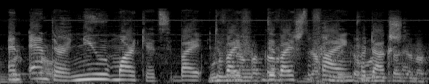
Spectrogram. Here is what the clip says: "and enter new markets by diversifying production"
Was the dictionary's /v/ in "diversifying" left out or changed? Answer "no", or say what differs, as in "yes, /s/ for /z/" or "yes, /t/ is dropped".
no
